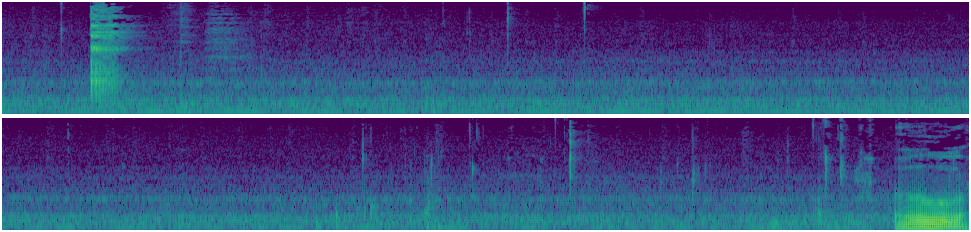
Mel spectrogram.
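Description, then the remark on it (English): Glasses of milk stout beer clink together once in a quick, bright toast near the start, followed by quiet murmur and a louder clunk at the end, like a glass set down on a table. “You want to cheers? Cheers.”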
